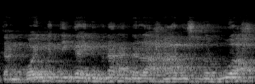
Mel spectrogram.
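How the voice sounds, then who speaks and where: A man's voice: medium pitch, fast. A man preaching a sermon, earnestly exhorting the congregation and often addressing them directly. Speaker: pastor. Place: large church hall. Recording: echoey hall, voice from far off mic.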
